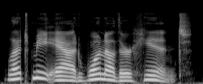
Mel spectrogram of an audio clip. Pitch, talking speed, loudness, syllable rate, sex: 195 Hz, 175 wpm, -15 LUFS, 4.4 syllables/s, female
